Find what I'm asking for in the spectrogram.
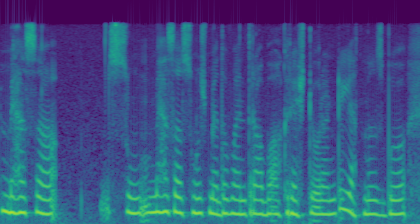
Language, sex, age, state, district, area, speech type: Kashmiri, female, 30-45, Jammu and Kashmir, Anantnag, rural, spontaneous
